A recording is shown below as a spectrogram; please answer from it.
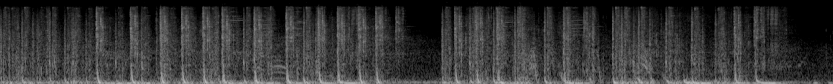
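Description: Rapid automatic gunfire rattles from a video game in two long, dense bursts of closely spaced loud shots separated by a short pause, with no voices over it.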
